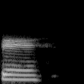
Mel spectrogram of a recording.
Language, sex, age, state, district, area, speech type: Punjabi, female, 30-45, Punjab, Pathankot, rural, conversation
